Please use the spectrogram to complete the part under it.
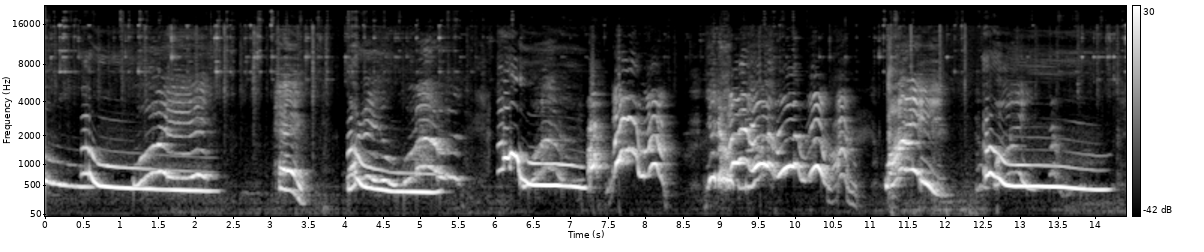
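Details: Domestic dog singing along with people making howling noises; drawn-out falling howls alternating with human vocal imitations, repeated phrases separated by short silences.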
